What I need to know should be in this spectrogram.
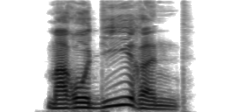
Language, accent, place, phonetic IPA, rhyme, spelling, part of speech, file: German, Germany, Berlin, [ˌmaʁoˈdiːʁənt], -iːʁənt, marodierend, verb, De-marodierend.ogg
- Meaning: present participle of marodieren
